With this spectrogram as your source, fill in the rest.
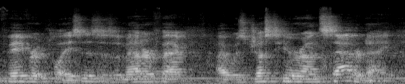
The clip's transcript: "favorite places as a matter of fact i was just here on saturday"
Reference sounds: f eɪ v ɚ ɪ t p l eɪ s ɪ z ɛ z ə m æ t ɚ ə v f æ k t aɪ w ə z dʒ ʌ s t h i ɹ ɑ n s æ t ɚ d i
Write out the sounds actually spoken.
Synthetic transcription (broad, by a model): f eɪ v ɚ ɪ t p l eɪ s ɪ z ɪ z ə m æ t ɚ ə v f æ k t aɪ w ə z dʒ ʌ s t h i ɹ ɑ n s æ t ɚ d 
